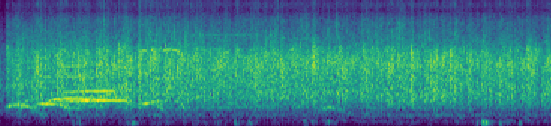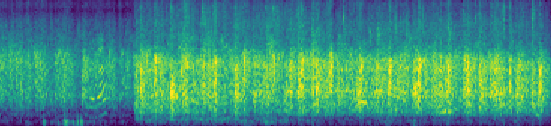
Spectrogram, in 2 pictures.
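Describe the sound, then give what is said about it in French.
An audience applauding warmly as guest Tony Parker, entrepreneur and investor, arrives on stage, a dense, steady clapping that swells louder partway through and keeps going for the whole stretch, with no voices heard. “Bonne écoute Mesdames et messieurs, je vous demande d'accueillir chaleureusement Tony Parker.”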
